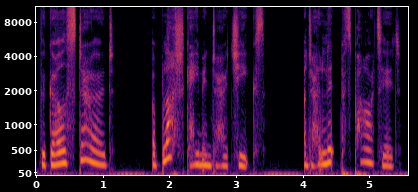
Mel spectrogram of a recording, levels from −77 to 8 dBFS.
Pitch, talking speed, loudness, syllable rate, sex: 225 Hz, 140 wpm, -22 LUFS, 3.8 syllables/s, female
